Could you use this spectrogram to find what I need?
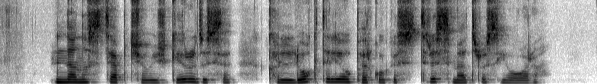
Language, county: Lithuanian, Marijampolė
